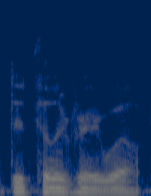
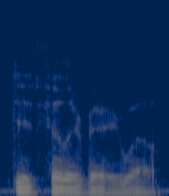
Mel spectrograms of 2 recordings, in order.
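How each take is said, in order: Both takes have the same delivery.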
